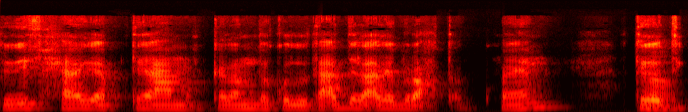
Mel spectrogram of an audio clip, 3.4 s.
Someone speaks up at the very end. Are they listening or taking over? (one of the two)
listening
